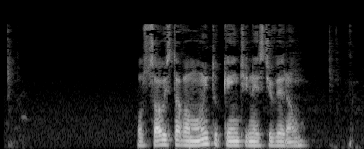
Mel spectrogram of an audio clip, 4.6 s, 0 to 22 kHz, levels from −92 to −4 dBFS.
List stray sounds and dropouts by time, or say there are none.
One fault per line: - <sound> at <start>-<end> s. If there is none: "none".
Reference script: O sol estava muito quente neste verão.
none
